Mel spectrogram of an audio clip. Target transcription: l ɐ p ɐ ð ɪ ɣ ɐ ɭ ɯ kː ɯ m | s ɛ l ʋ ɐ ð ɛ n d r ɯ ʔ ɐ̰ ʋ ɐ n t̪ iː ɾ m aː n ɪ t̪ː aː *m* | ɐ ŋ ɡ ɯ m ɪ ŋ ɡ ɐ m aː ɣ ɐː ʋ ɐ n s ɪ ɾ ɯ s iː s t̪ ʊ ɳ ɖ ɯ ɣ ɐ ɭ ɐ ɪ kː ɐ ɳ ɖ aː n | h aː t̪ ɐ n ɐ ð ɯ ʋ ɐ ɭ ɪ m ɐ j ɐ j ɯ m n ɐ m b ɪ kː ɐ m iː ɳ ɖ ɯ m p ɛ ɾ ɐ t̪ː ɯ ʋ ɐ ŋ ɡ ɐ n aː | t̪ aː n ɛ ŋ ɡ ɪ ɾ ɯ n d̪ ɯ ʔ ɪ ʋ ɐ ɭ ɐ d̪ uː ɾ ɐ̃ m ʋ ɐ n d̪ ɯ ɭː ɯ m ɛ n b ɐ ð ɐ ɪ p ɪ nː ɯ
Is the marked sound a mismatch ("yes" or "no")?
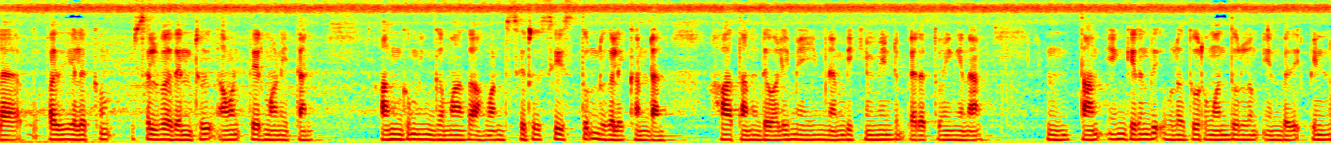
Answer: yes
